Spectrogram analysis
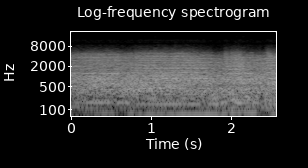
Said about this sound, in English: Flying at 1,000 feet, he pilots his straining plane over the channel at 40 miles an hour, detouring from the route of the original flight to cross the white cliffs of Dover.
